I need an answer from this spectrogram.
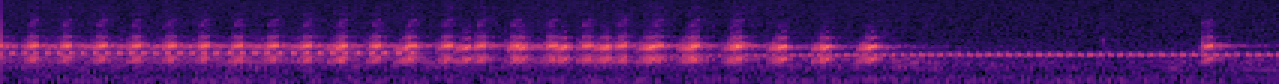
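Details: Tree frog at a pond on an April night in North-East Italy gives a fast series of about seven sharp croaks per second, over a steady tonal mole cricket trill that continues after the frog stops.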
